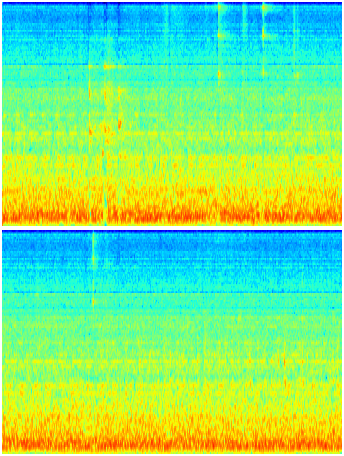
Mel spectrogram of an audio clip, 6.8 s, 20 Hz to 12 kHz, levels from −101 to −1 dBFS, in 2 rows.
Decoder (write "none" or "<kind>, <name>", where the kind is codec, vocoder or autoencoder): autoencoder, DAC-VAE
